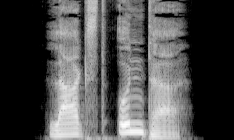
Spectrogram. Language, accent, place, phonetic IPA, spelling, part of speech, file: German, Germany, Berlin, [ˌlaːkst ˈʔʊntɐ], lagst unter, verb, De-lagst unter.ogg
- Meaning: second-person singular preterite of unterliegen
